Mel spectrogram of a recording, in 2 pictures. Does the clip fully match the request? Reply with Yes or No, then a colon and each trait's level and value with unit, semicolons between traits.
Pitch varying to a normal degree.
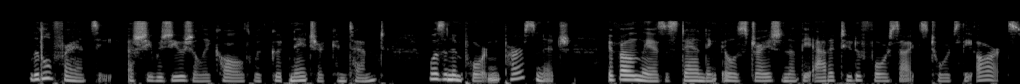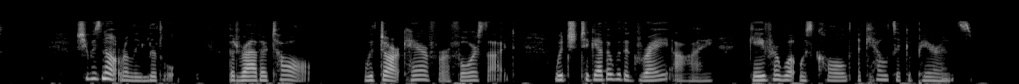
Yes: average, 3.8 semitones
